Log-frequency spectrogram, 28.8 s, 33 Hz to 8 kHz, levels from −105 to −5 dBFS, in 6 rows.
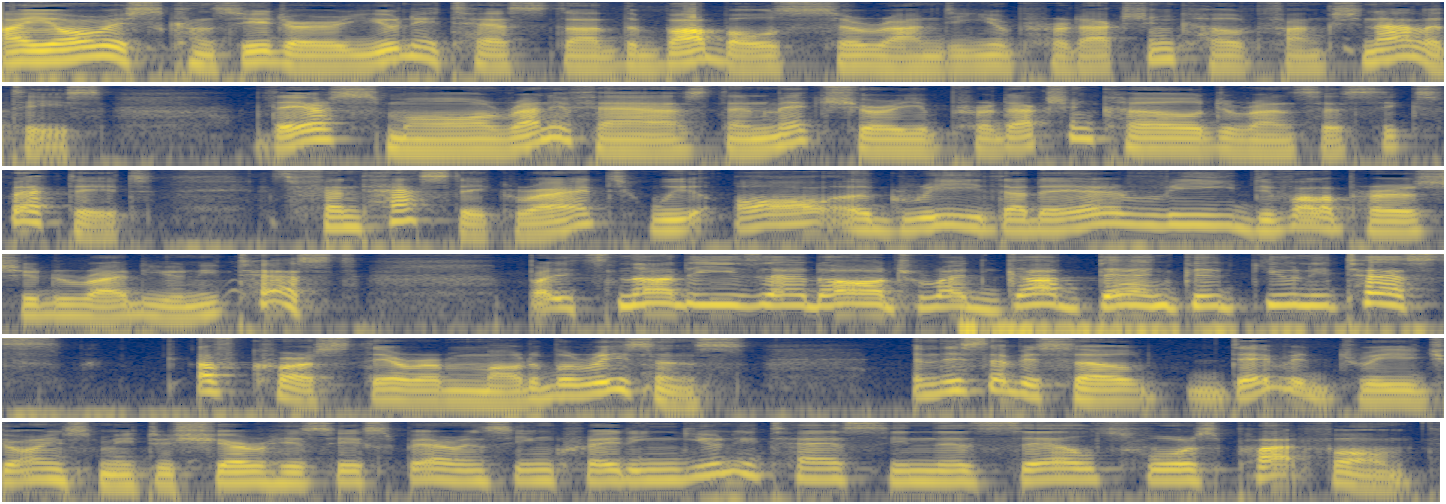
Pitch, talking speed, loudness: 135 Hz, 160 wpm, -20 LUFS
